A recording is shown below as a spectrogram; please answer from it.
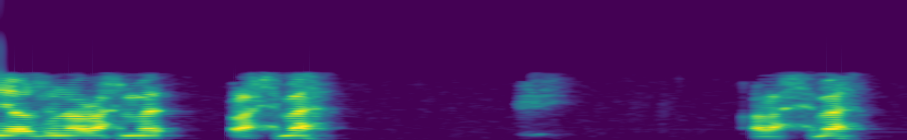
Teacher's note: إذن هكذا قلنا رسمت بالتاء، فوقف عليها أبو عمرو وابن كثير والكسائي ويعقوب وابن محيص واليزيدي والحسن، هؤلاء كلهم وقف عليها بالهاء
